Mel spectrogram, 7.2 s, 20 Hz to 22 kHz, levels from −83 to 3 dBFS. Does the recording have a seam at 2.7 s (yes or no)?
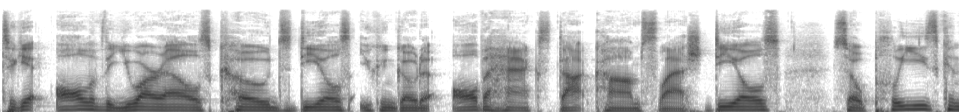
yes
